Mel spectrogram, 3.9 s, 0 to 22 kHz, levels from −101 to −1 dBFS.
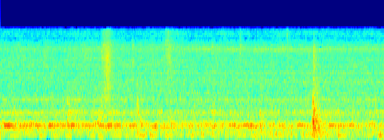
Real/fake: real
